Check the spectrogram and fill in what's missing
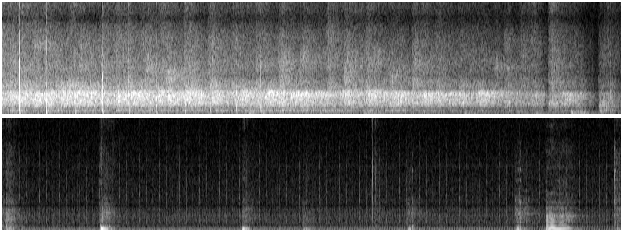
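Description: A church congregation at a Wednesday worship service applauds to welcome the preacher: a full burst of clapping for about six seconds that fades out, followed by quiet with a few scattered knocks and thumps.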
